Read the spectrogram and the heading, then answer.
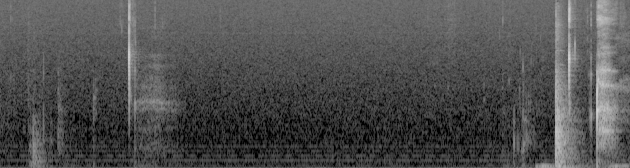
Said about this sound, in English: Sorry, just having a little beverage there.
